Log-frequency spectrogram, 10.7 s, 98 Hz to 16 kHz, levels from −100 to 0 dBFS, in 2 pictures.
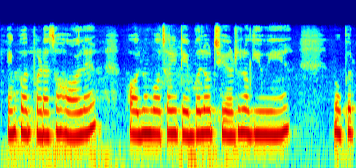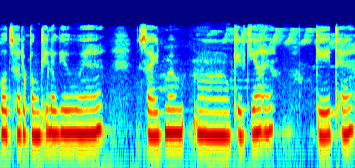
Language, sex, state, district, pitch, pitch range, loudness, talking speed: Hindi, female, Jharkhand, Sahebganj, 280 Hz, 275-290 Hz, -12 LUFS, 165 wpm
